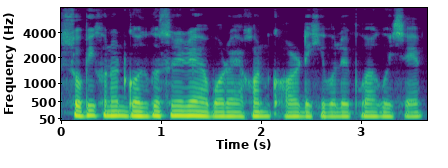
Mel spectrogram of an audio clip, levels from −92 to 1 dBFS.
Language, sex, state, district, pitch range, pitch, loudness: Assamese, male, Assam, Kamrup Metropolitan, 110-125 Hz, 115 Hz, -15 LUFS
